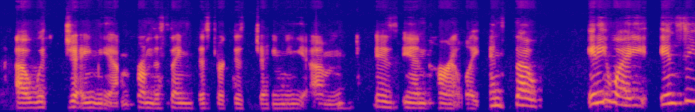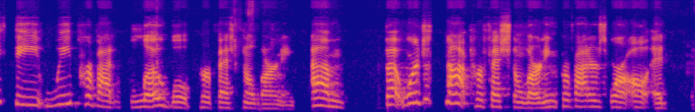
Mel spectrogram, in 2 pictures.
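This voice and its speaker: A woman in a Southern US accent speaks at a medium pitch with very wide pitch swings. The sound is dry and close, with no echo. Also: moderate pace. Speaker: professional learning specialist. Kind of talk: conference panel talk.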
